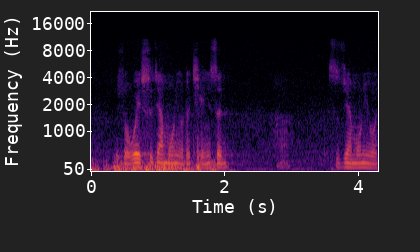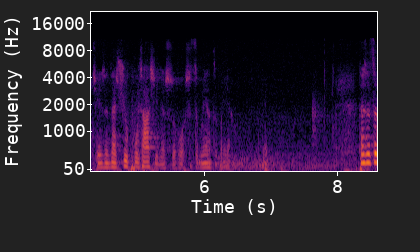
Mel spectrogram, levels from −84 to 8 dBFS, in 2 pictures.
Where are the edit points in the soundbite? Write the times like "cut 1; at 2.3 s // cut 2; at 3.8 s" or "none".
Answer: none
